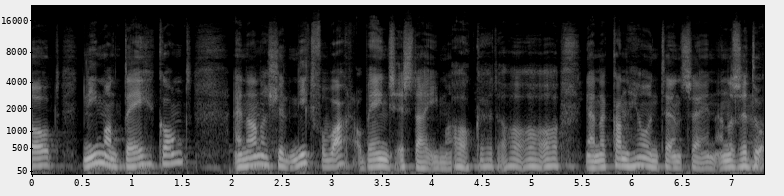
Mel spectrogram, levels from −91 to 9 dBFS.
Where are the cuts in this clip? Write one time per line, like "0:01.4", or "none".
0:04.2
0:05.5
